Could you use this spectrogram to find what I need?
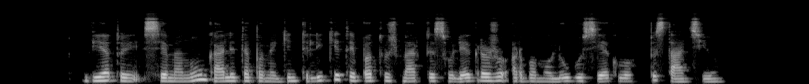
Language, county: Lithuanian, Marijampolė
